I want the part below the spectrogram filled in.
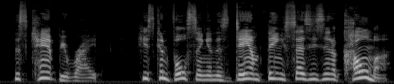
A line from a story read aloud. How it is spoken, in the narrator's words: McCoy growls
